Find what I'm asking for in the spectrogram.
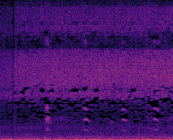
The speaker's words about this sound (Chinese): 还有鸭子。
